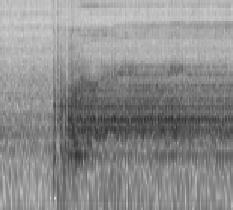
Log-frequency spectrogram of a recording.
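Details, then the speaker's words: Vehicle at idle, heard through a stethoscope on the alternator: steady gritty whirring; alternator bearing rough and close to failing, can seize and snap the belt. "Yan po yung ingay na maririnig nyo na yung bearing po ng alternator ay talagang anytime soon ay bibigay na."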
